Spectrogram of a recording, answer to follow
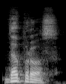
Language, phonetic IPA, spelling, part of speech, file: Russian, [dɐˈpros], допрос, noun, Ru-допрос.ogg
- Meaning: interrogation (act of interrogating or questioning)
